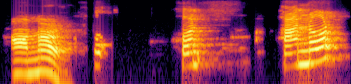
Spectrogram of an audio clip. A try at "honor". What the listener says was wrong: Nggak, huruf H-nya nggak dibaca itu. Itu tulisannya memang ada huruf H-nya, tapi itu huruf H-nya nggak dibaca, bukan honor, tapi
